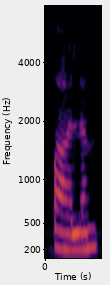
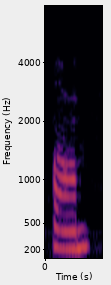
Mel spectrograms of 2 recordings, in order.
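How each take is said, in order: First: The L sound is pronounced in the word. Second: The L sound is silent in the word. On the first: The speaker calls it wrong. "B है पालम" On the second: The speaker calls it right. "एल silent रहता है, इसीलिए सही उच्चारण हमारा पाम हो जाएगा"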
